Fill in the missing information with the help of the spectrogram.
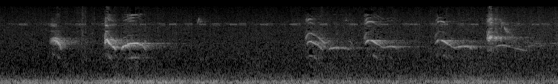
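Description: A great kiskadee sings in the forest, repeating short, bright phrases in a few bursts, clear over a steady low rumble of a bamboo grove swaying in the wind.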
